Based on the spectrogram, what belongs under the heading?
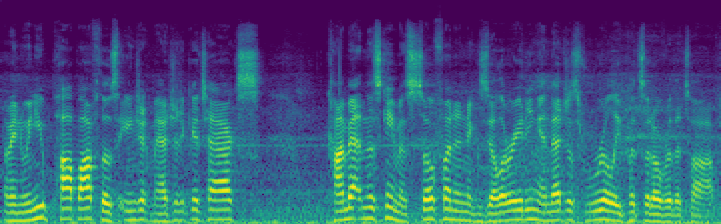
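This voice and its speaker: This walkthrough host talks fairly quickly in a somewhat high voice, his gameplay commentary loose and full of slang. Background noise is audible throughout.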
